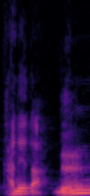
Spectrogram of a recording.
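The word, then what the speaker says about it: 金田: 보국단 발기 예 노란색 가네다 전이라고 김전이라고 읽지 않습니다 일본 사람들의 입자에서 읽어야 되잖아요음 창시 개명한 이름인 거죠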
